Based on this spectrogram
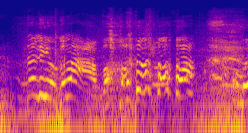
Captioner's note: ha ha ha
